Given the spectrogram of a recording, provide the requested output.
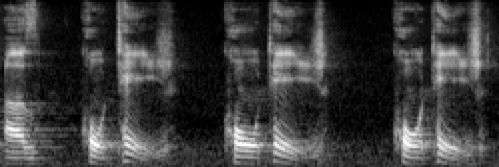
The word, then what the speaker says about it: cortege: This word is pronounced as cortege, cortege, cortege. It's derived from that is it originates from French.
